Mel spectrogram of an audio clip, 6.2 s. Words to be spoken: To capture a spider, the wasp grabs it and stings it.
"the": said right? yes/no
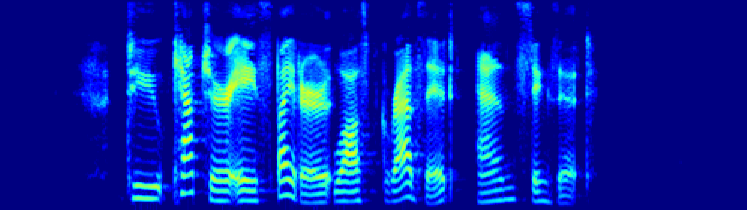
no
